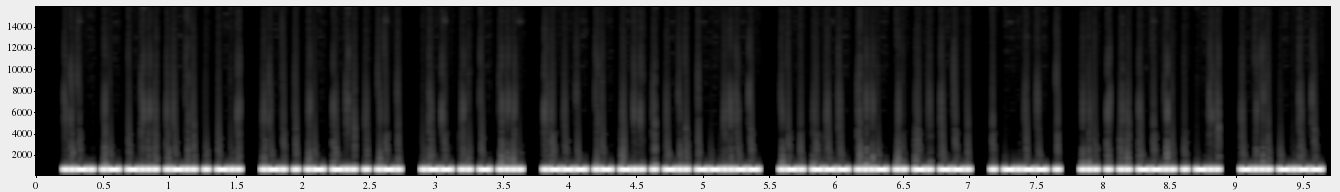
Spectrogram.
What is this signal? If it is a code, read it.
Morse code, heard as a keyed tone, about 50 wpm, 700 Hz. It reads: FABLED READER WITH JADED, ROVING EYE SEIZED BY
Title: Pangram Challenge v2 - 50wpm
